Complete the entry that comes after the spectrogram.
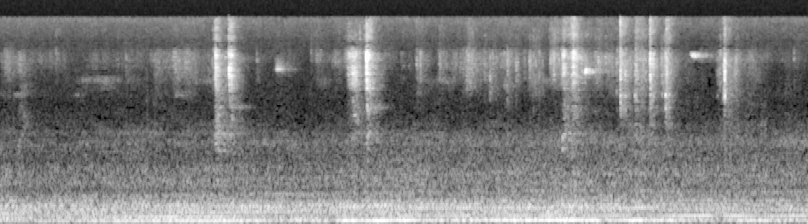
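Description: A few short, high bird chirps and scattered sharp clicks over a steady low rumble that swells in the middle.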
